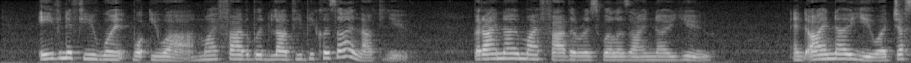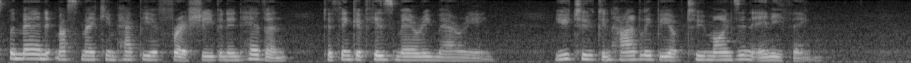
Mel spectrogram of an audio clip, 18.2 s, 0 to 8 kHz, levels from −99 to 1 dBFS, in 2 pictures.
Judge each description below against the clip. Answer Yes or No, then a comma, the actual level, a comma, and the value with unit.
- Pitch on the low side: No, medium, 180 Hz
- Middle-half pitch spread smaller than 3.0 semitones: No, average, 3.8 semitones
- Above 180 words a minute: Yes, average, 200 wpm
